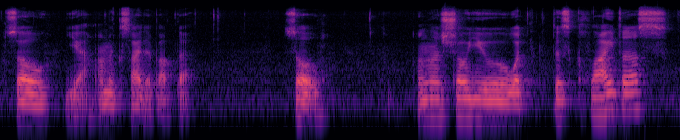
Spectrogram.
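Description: A woman casually narrating a video game playthrough, her voice a little rough from having just woken up. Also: rumbling low, expressive. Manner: casual, unhurried chatter to viewers. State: voice a bit rough from just waking. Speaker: gaming channel host. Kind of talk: let's play commentary. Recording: loud game music underneath. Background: video game music.

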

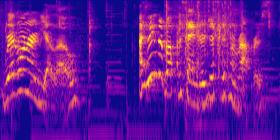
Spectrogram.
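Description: A young woman hosting a casual snack taste-test vlog, giggly and excitable, slowly sounding out foreign labels. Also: sits high. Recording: echoey room with loud music underneath.

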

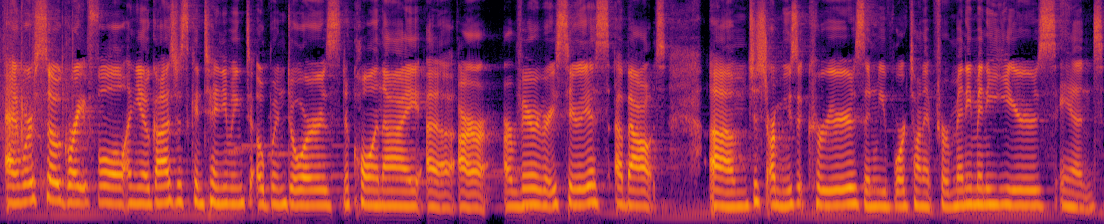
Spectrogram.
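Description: Young woman singer, church testimony, mid-pitched voice, casual and chatty. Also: flat delivery, normal speed, a bit bright. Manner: chatty and conversational with many fillers.

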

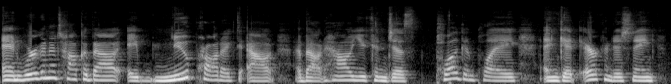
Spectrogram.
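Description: A woman's voice: fairly low pitch, animated, moderate pace, darkish tone. A woman in her fifties co-hosting an RV vlog, chatting in an upbeat, enthusiastic way from inside an RV kitchen on a lapel mic. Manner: upbeat, enthusiastic, laughs often. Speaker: RV vlogger co-host. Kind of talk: casual explainer chat.

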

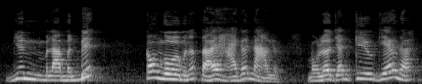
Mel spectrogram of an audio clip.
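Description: A woman's voice: a little high, expressive, quick pace. A woman giving mocking, scolding gossip commentary. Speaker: online commentator.

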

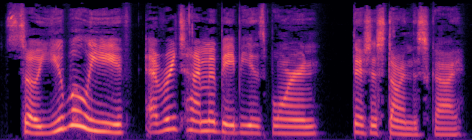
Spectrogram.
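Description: A woman's voice: mid-range voice, normal speed, bright, forceful tone, smooth, dry recording, studio quality, voice pushed down, natural voice. A woman voicing a skeptical young man with a dismissive, sarcastic manner. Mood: scoffing.

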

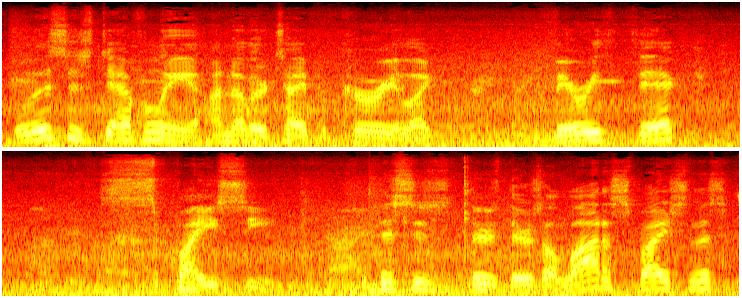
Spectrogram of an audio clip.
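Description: Excitable American man vlogging on a noisy street. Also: a little high, moderate pace. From United States. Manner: excited, joking, exclamatory. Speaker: food vlogger host. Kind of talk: casual vlog narration. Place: city street outdoors at night. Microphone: action camera held at arm's length. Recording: loud street noise behind.

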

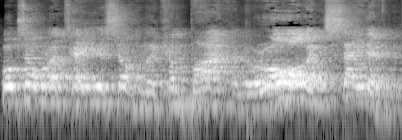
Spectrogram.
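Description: A Northern Irish man, a pastor preaching an impassioned sermon that swings from soft asides to shouted exclamations. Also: high voice, fast. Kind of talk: fiery Pentecostal sermon. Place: church hall. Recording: very echoey hall from far off.

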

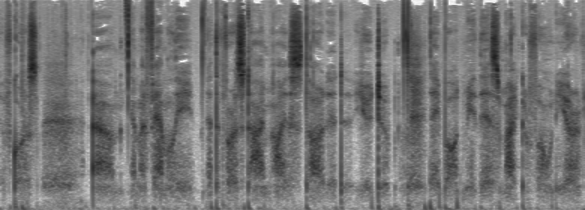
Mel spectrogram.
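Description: An ASMR creator, very close to the microphone, whispers English answers to questions with a sharp tone, pausing and hunting for words.

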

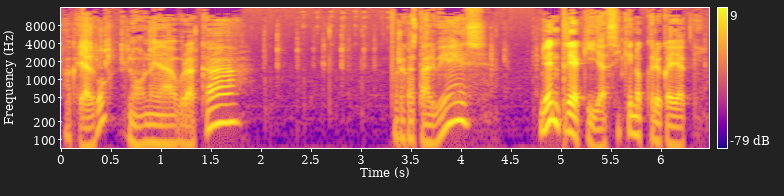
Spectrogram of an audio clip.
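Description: Animated man yelping through gameplay. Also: fairly low pitch, moderate pace. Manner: animated, yelps and shrieks when caught, talks to viewers. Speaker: gaming YouTuber. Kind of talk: excited gameplay commentary.

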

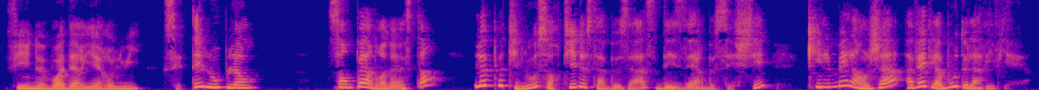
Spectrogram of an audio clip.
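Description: A woman teacher reading a children's picture book aloud with expressive, animated storytelling. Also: medium pitch, unhurried, breathy edge.

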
